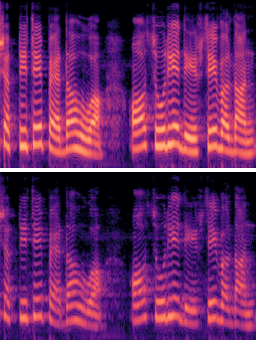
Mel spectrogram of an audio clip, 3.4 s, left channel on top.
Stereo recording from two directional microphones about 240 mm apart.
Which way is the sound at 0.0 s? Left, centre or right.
Left.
